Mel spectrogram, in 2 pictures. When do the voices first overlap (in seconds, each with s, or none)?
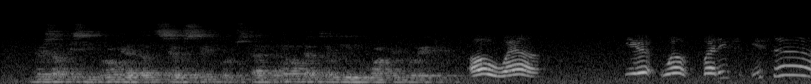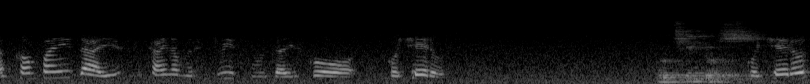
none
